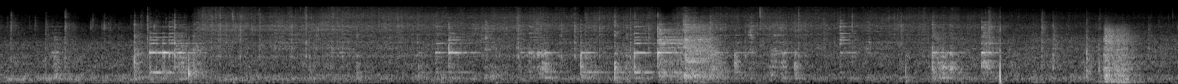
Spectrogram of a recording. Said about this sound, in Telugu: ఒక గిన్నెలో టూ టేబుల్ స్పూన్ ఆయిల్ వేసి ఉల్లిపాయలు వేసి ఉల్లిపాయలు బాగా వేగాక కొంచెం కరివేపాకు వేసుకోవాలి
